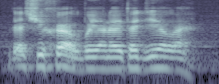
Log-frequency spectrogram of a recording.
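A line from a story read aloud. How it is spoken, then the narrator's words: Quiet speech. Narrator (Russian): Тихо сказал он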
